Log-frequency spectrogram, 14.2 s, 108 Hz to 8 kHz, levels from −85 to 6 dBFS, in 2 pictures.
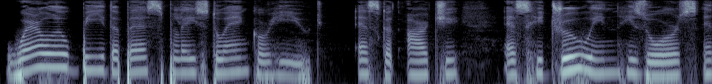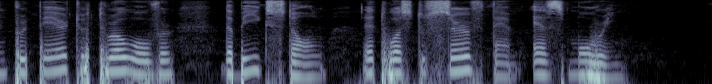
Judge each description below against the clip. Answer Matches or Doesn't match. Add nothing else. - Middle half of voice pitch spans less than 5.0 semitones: Matches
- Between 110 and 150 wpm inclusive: Matches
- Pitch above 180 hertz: Matches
